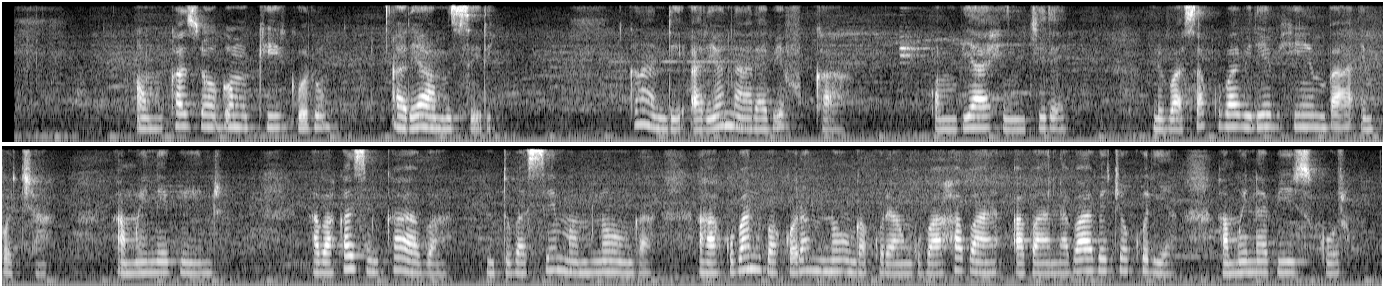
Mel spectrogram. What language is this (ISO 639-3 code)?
nyn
